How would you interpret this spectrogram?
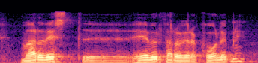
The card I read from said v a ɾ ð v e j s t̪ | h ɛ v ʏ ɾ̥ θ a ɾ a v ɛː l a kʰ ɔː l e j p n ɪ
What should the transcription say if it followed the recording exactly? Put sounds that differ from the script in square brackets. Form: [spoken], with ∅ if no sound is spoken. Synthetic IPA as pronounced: v a ɾ ð v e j s t̪ | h ɛ v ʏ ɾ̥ θ a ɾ a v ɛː [ɾ] a kʰ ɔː l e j p n ɪ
